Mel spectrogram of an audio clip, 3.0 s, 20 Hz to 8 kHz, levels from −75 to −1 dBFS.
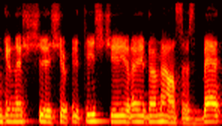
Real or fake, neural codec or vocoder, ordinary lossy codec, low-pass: fake; codec, 44.1 kHz, 2.6 kbps, SNAC; Opus, 64 kbps; 7.2 kHz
